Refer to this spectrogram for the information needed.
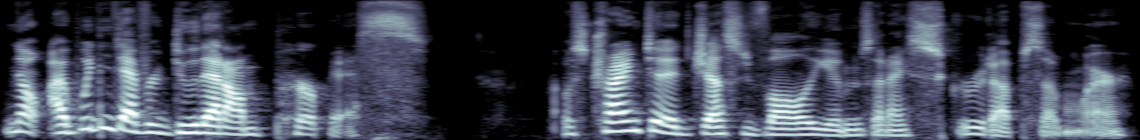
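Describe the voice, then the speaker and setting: A woman's voice: fairly low pitch, big pitch swings, normal speed, a bit bright. A woman streamer talking casually and rambling in a self-deprecating way while she plays. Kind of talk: casual chat while gaming.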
